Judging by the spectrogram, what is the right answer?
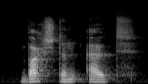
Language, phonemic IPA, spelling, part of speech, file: Dutch, /ˈbɑrstə(n) ˈœyt/, barsten uit, verb, Nl-barsten uit.ogg
- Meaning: inflection of uitbarsten: 1. plural present indicative 2. plural present subjunctive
